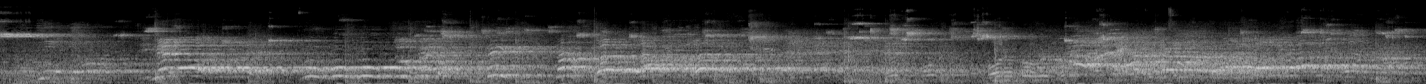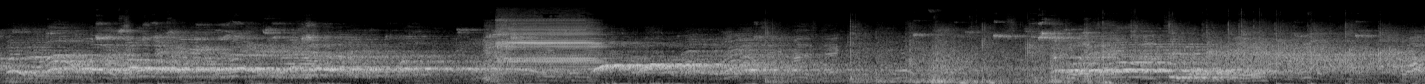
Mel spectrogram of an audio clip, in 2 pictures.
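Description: Basketball bouncing on a hardwood gym floor during play, echoing in a large hall, over voices and held pitched tones. A brief high, buzzing sound comes about three quarters of the way through.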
